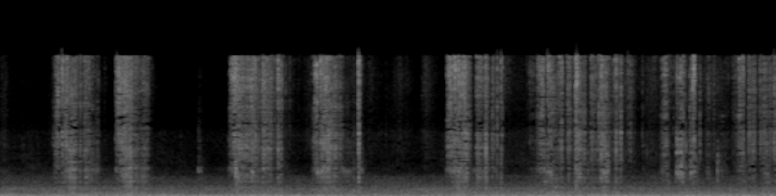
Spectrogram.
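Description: Ferro rod (ferrocerium rod) scraped hard with a striker, a series of quick, unevenly spaced rasping strokes throwing sparks onto tinder.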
